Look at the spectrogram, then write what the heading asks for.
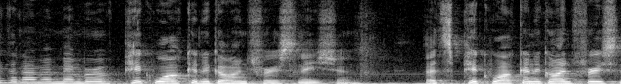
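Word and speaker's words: Pikwàkanagàn: A lot of people struggle with pronouncing that, Pikwakanagan.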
